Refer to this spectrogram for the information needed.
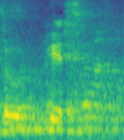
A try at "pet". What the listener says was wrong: Pet. No S. Pet.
